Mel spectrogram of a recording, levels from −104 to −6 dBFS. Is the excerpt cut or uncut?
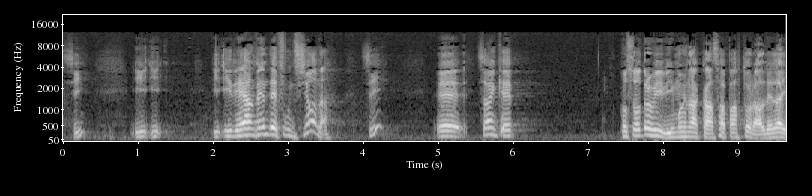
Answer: cut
